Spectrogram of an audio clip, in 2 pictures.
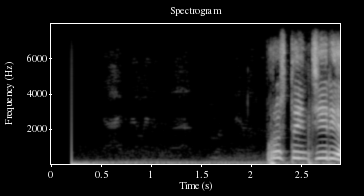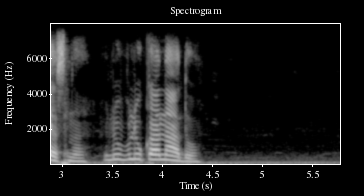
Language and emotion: Russian, positive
